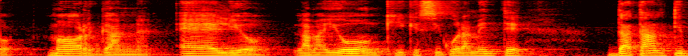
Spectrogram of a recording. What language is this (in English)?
Italian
